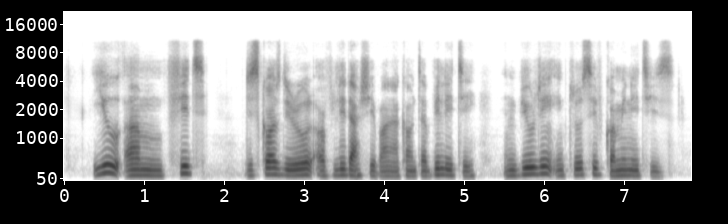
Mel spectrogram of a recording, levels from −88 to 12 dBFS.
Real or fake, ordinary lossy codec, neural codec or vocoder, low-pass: fake; none; codec, 24 kHz, 0.9 kbps, DualCodec; 10.8 kHz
